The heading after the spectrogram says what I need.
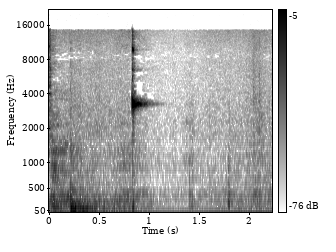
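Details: Smoke alarm with a low 9-volt battery: one short, sharp high-pitched chirp in a quiet room, repeating every 60 seconds. Low-battery warning.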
